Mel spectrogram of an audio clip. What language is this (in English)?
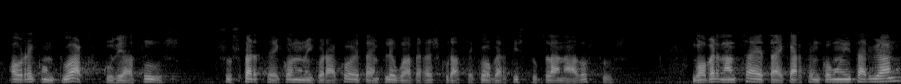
Basque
